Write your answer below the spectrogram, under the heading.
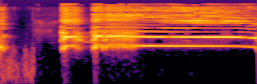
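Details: Chicken (Gallus gallus domesticus), crow.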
